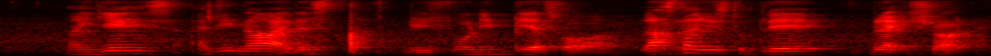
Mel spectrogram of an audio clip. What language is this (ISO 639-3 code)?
eng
